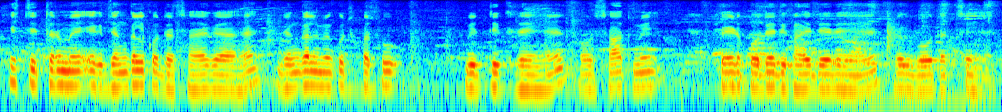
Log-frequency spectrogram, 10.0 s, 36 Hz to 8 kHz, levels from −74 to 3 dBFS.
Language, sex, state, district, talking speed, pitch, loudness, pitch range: Hindi, male, Bihar, Jamui, 185 wpm, 120 Hz, -18 LUFS, 110-125 Hz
